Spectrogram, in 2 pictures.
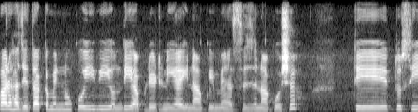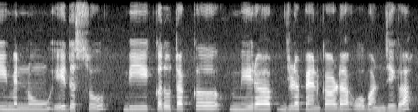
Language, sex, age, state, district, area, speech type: Punjabi, female, 30-45, Punjab, Muktsar, urban, spontaneous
